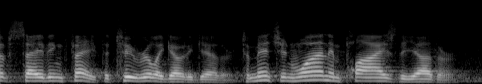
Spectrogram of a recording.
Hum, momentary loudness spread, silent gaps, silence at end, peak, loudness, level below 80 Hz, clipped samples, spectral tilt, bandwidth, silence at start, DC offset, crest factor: none; 8 LU; none; 0.3 s; -8 dBFS; -24 LUFS; -76 dBFS; under 0.1%; -8.5 dB/octave; 7.4 kHz; 0 s; under 0.1%; 16 dB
